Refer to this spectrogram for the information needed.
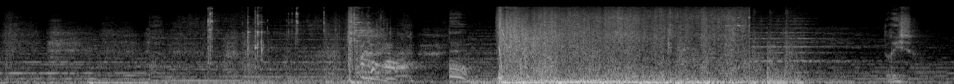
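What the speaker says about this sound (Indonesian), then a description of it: "giliran bos mafia ini dihabisi menggunakan granat tangan yang disumpalkan ke dalam mulutnya" A hand grenade explodes in a mafia film scene with a loud, sudden boom that rolls into a long, noisy blast and debris rumble, preceded by tense film sounds and a voice speaking.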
